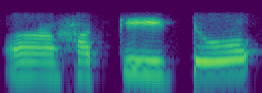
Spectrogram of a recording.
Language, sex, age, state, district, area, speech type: Kannada, female, 45-60, Karnataka, Chikkaballapur, rural, conversation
